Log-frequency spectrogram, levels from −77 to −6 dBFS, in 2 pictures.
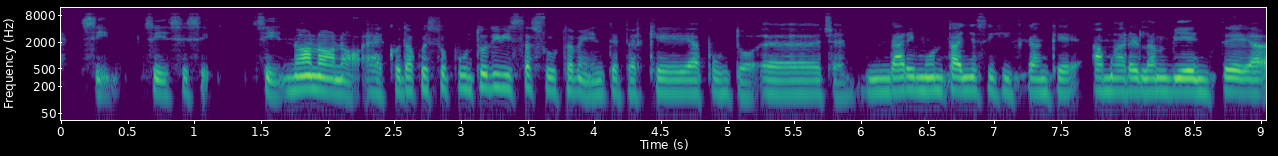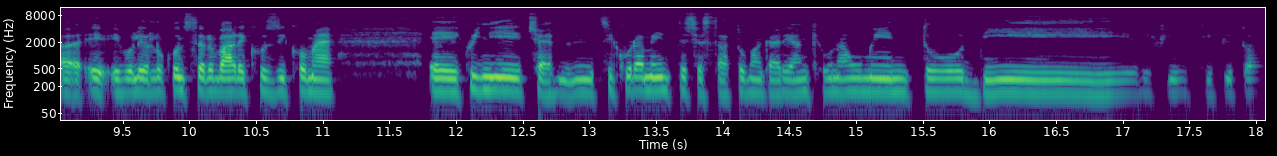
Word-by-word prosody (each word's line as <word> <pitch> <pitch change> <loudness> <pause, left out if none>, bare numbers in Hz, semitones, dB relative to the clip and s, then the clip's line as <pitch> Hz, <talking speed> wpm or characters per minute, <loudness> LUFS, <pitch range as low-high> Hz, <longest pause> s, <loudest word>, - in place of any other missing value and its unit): Sì, - - -6 0.2
sì, - - -4
sì, - - -8
sì, - - -10 0.3
sì - - -5
no, 170 +3 +6
no, 165 -3 +6
no, 145 - -1
ecco, - - -5
da 160 0 0
questo 170 +3 -4
punto 175 +2 -2
di 190 +1 -1
vista, 180 0 -1
assolutamente, 155 -4 -5
perché 140 0 -4
appunto, 135 -3 -6
ehm, 135 -1 -3
cioè 130 -1 -10
andare 155 +2 +2
in 160 - 0
montagna 160 0 +3
significa 150 -1 -6
anche 145 0 -5
amare 155 -1 0
l'ambiente, 150 0 +2
a 145 0 +3
e 155 - +2
e 145 - +1
volerlo 150 +1 +2
conservare 150 -1 +5
così 155 -1 -4
com'è. 145 -2 +3 0.7
E 150 -1 +4
quindi 160 -2 +4
cioè, 130 -3 0
mhmm, 140 +1 -2
sicuramente 160 -1 +1
c'è 150 - -4
stato 130 +4 -5
magari 145 -1 -4
anche 140 0 -6
un 150 0 -3
aumento 150 0 0
di 135 -1 -2
rifiuti, 140 -1 -16
piuto 145 +2 -12
150 Hz, 155 wpm, -30 LUFS, 140-155 Hz, 0.7 s, no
